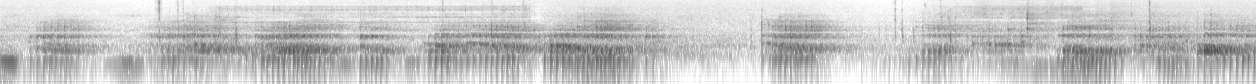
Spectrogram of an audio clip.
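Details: Fallow deer vocalising in a reproductive context: rough, throaty groans grouped in two main bouts, each a rapid sequence of guttural pulses, separated by a quieter pause near the middle.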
